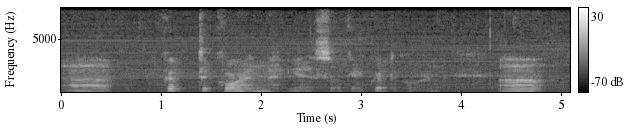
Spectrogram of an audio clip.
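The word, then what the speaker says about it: Cryptocoryne: to say green windy uh oh I keep mispronouncing that name uh crypto Corin yes okay cryp toorn uh and this of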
